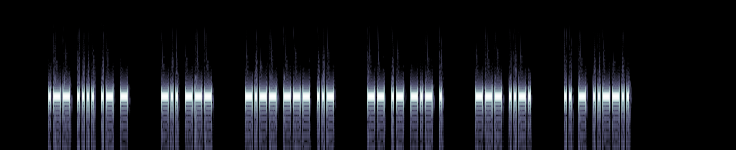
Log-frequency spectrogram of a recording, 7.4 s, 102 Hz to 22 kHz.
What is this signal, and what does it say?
Morse code, heard as a keyed tone, about 47 wpm, 700 Hz. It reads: WHAT DO YOU MAKE OF IT?
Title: 2x Word-Spacing - Sentences from Top 100 Words - 50wpm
